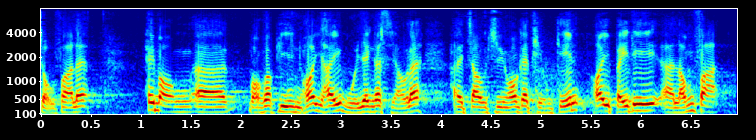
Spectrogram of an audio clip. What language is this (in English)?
Cantonese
